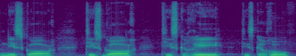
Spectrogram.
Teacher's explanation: So the vowel is reduced. So when it's not stressed, that o, it reduces to a schwa.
